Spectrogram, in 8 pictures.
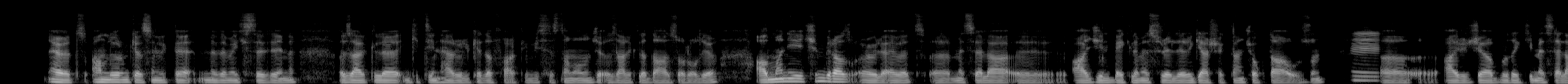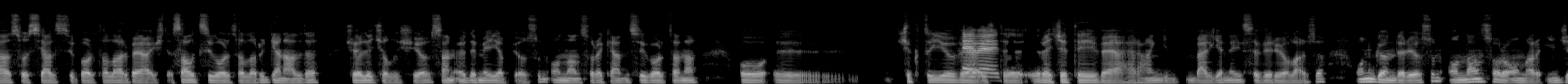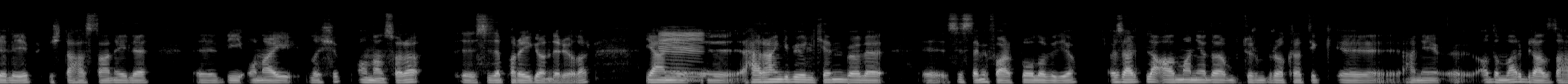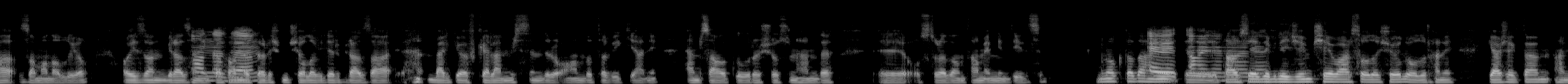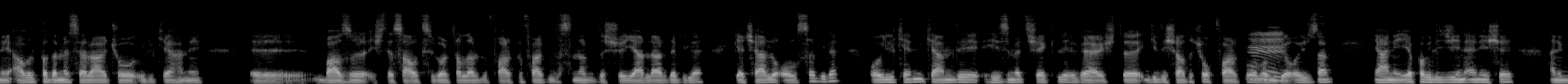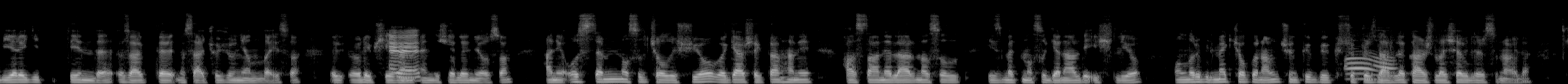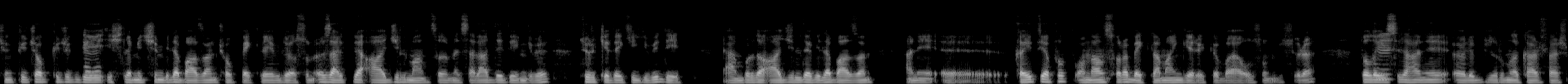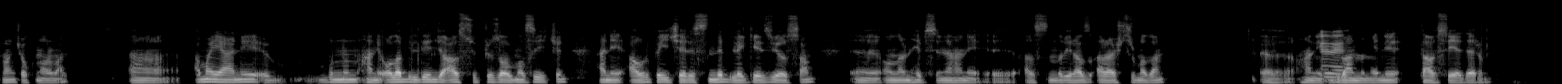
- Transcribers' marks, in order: other background noise; tapping; chuckle; swallow
- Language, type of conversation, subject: Turkish, advice, Seyahat sırasında beklenmedik durumlara karşı nasıl hazırlık yapabilirim?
